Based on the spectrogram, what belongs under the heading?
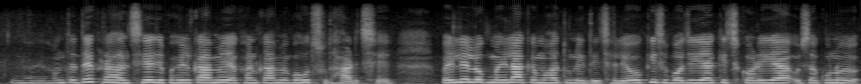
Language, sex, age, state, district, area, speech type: Maithili, female, 45-60, Bihar, Madhubani, rural, spontaneous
